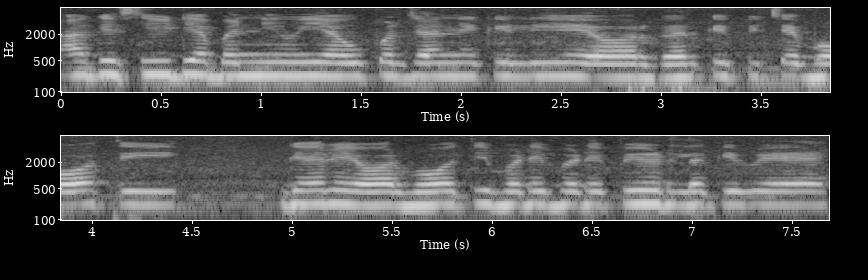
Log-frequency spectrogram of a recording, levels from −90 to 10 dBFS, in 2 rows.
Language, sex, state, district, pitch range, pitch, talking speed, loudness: Hindi, female, Rajasthan, Bikaner, 215-230 Hz, 220 Hz, 195 wpm, -15 LUFS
